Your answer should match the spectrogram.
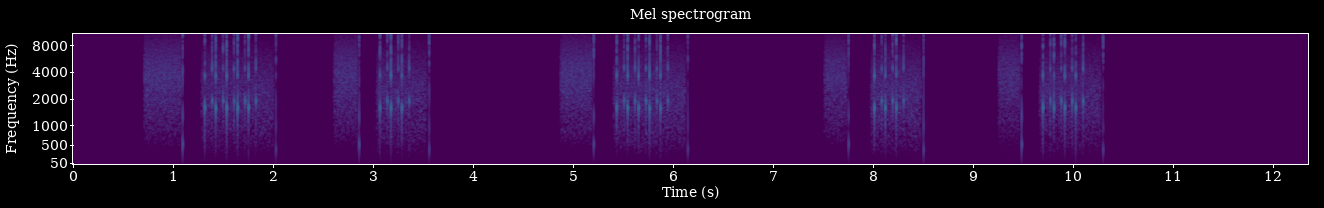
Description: Pulse dialling, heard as a rotary dial, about 9 pulses a second. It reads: 5 3 5 3 4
